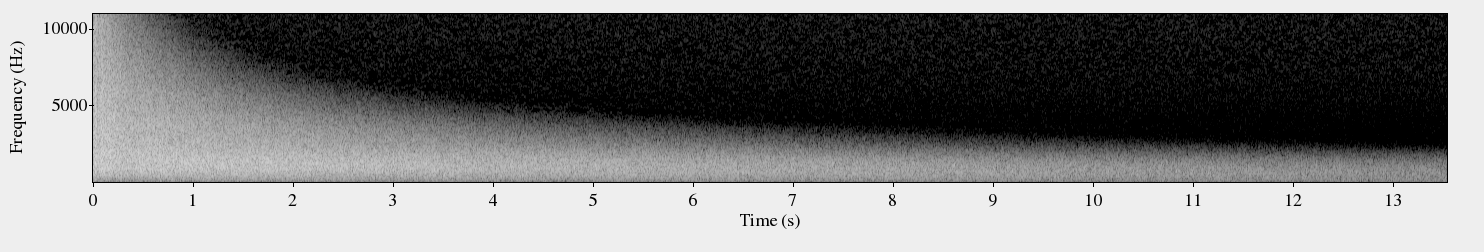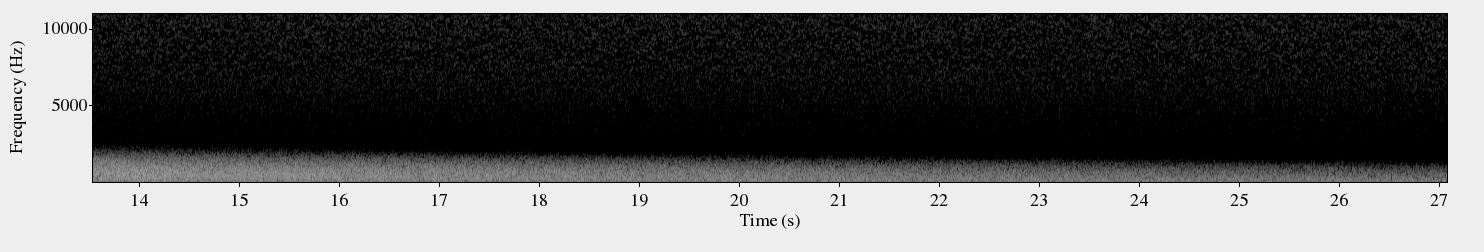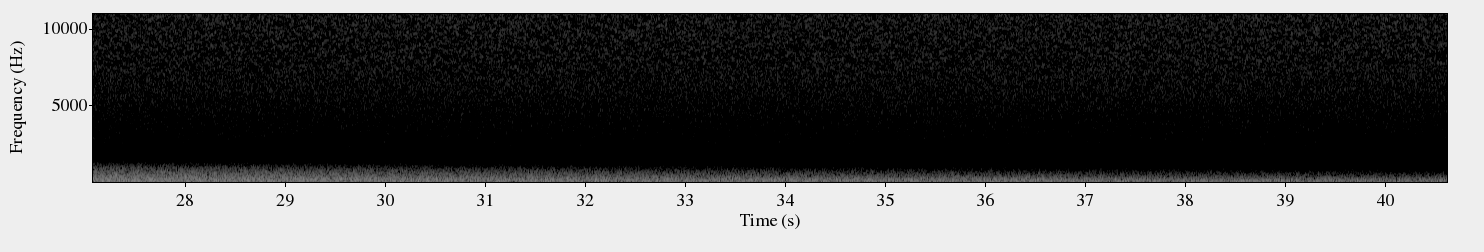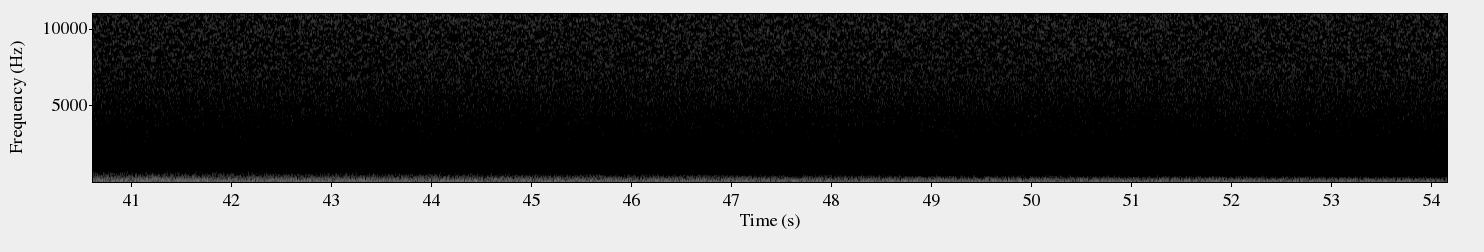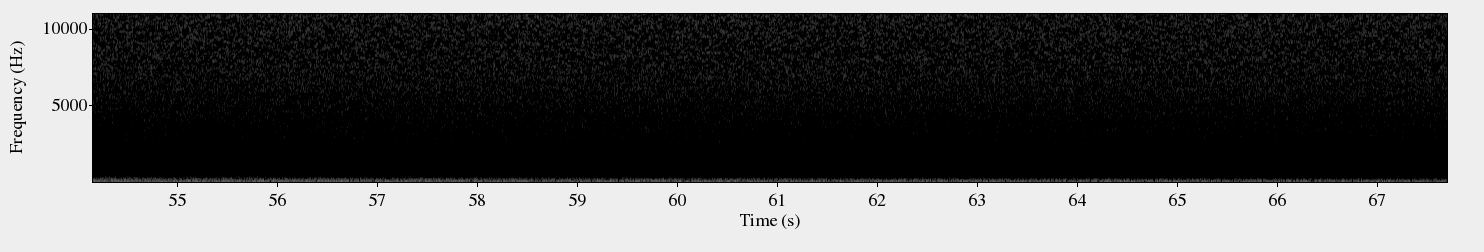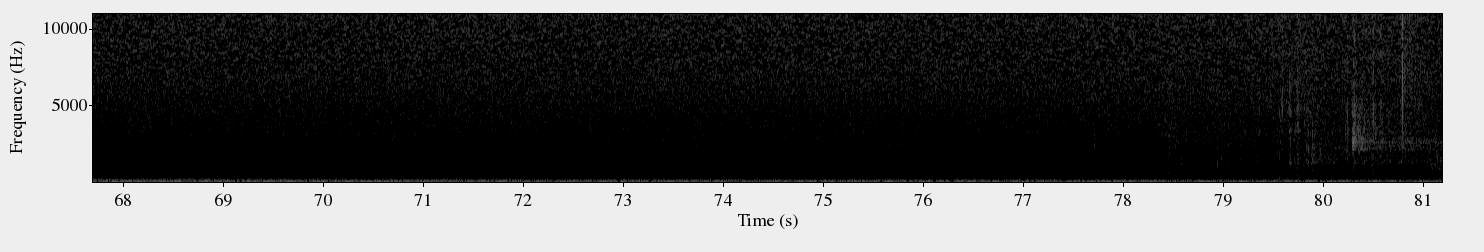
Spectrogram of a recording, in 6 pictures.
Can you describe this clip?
World's 'longest-echo' 6th impulse
Measured for Sonic Wonderland/The Sound Book, this is an uncompressed impulse response from the space which holds the Guinness World Record for the 'longest echo'. It is a WWII oil storage tank in Scotland. Impulse response measured using 1/4" measurement microphone and a starting pistol.
scotland, guinness-world-record, Salford-University, Allan-Kilpatrick, uncompressed, longest-echo, trevor-cox, rcahms, oil-tank, echo, tunnel, reverberation-time, oil-storage, sonic-wonderland, inchindown, the-sound-book, reverb, reverberation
